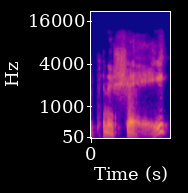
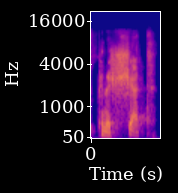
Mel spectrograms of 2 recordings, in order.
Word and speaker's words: Pinochet: Now, for those too young to know who Pinochet was, and some people Frenchify the name to Pinochet, he's Pinochet, which, by the way, in the reason my friends in Chile insist on calling him Pinochet is not only because it's correct pronunciation of the Spanish, but Pinochet is also colloquialism for small penis, or Pinochet, like Pinocchio the liar.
